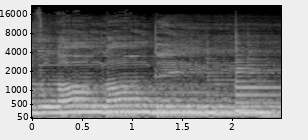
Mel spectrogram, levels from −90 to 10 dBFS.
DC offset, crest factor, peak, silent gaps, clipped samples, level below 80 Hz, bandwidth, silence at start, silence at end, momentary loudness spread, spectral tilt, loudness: under 0.1%; 10 dB; -2 dBFS; none; under 0.1%; -40 dBFS; 13 kHz; 0 s; 0 s; 1 LU; -8 dB/octave; -13 LUFS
